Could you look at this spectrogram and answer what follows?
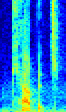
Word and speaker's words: cabbage: a carrot sure but sometimes it's e for example here capitch cabbage or wanted or this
